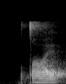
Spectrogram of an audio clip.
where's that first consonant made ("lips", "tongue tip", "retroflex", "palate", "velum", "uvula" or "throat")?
tongue tip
